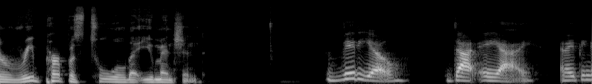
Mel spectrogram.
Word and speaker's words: Vidyo.ai: Video.ai. And I think it's Mhm. spelled like VIDYO.ai. That's correct. All right, fantastic. Video.ai.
